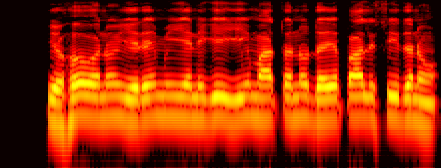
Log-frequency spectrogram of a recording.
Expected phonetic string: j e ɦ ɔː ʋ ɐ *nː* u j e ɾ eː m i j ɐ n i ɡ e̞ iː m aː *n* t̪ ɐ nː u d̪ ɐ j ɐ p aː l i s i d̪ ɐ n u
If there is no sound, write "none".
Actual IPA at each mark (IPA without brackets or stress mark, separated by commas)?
n, none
